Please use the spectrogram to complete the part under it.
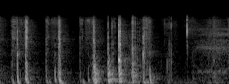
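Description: Tarot cards are shuffled before drawing a card, giving a quick series of soft, papery riffling bursts that stay fairly faint throughout.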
